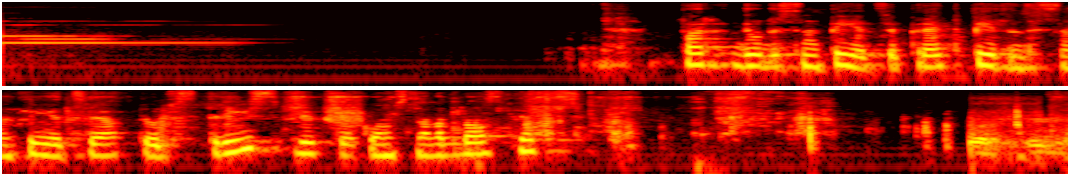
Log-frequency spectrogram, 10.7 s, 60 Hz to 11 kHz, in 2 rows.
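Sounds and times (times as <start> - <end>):
bell rung to call a vote in a parliament chamber: 0.0 - 1.4
speech: 3.4 - 8.6, 10.5 - 10.6.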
